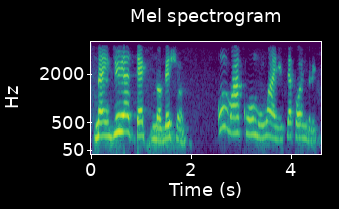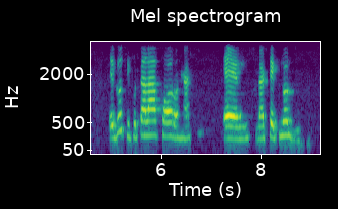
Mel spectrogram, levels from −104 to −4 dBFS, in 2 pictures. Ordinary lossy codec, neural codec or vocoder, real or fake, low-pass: none; codec, 44.1 kHz, 7.8 kbps, Pupu-Codec; fake; 3.6 kHz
